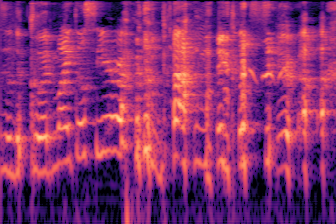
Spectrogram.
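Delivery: real laughter breaking into the words; amused, teasing question dissolving into laughs; laughing while asking. Real, not acted. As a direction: giggle through the question.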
